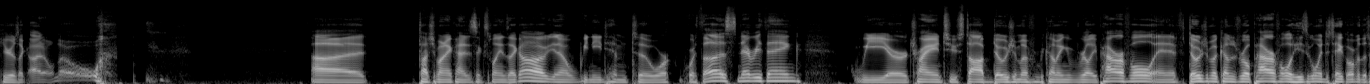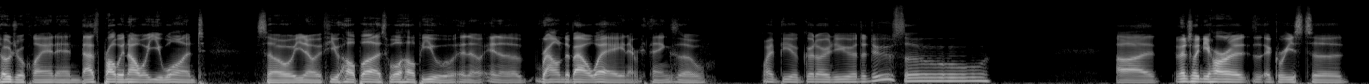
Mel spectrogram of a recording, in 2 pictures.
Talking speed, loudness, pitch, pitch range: 190 wpm, -24 LUFS, 110 Hz, 105-120 Hz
